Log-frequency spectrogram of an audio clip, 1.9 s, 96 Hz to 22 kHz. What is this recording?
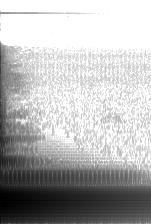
maadal-01-dhin
Recorded by the author! धिन -
Microphone: lavalier microphone
Side of Maadal: Larger Side
Fingers used: Index, Middle, Ring, Little
Hit type: open sound (leave the membrane right after hitting it)
Wikipedia Introduction:
B-Scale, dhin, maadal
